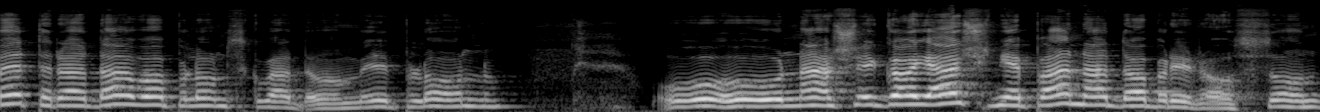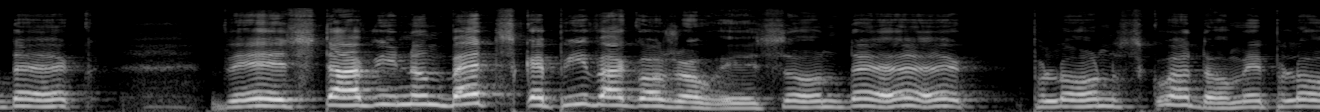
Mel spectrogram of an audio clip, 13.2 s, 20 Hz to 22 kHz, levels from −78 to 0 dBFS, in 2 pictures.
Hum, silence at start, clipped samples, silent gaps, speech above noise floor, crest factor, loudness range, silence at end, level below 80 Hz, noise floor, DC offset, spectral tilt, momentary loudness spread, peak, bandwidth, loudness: none; 0 s; under 0.1%; none; 29 dB; 18 dB; 5 LU; 0 s; -58 dBFS; -50 dBFS; under 0.1%; -4.5 dB/octave; 11 LU; -4 dBFS; 16 kHz; -21 LUFS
